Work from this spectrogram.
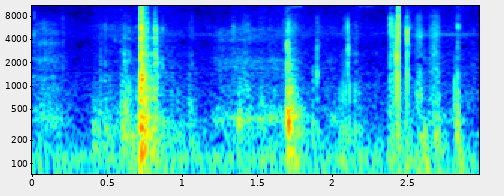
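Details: Sharp knocks and clicks, like a car door and windows, over low indoor background noise, with no animal voice.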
